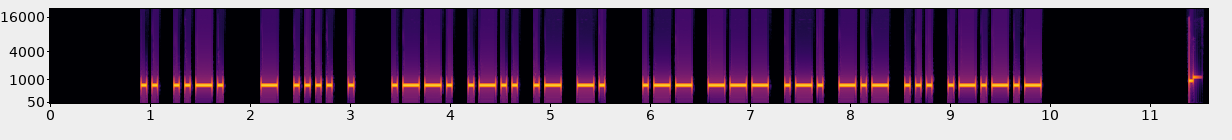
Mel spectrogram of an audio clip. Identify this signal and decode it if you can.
Morse code, heard as a keyed tone, about 22 wpm, 700 Hz. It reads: IF THE PLAN WORKS.
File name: practice / 22wpm / Sentences with 2-Word Phrases - 22wpm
